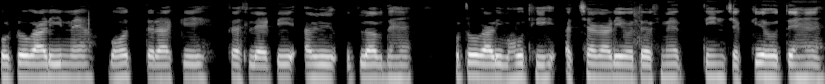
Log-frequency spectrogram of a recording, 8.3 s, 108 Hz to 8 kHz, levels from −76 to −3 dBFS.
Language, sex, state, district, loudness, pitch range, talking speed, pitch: Hindi, male, Uttar Pradesh, Jalaun, -19 LUFS, 150-155 Hz, 165 wpm, 150 Hz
